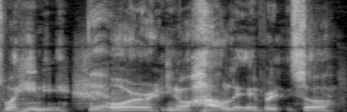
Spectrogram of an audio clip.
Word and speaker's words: wahine: and then you realize why I'm telling you it's wahine versus wahine, or you know haole.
